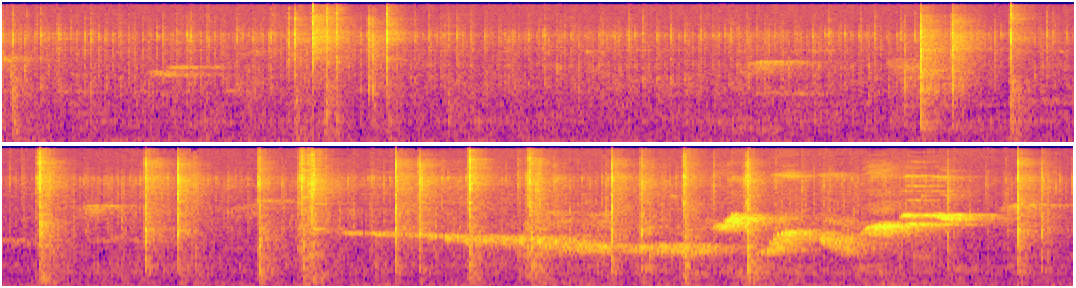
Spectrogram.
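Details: Bicycle rear derailleur out of adjustment: sharp uneven clicks and rattles, delayed, noisy, skipping shifts, birds in background; cable tension needs adjustment.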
